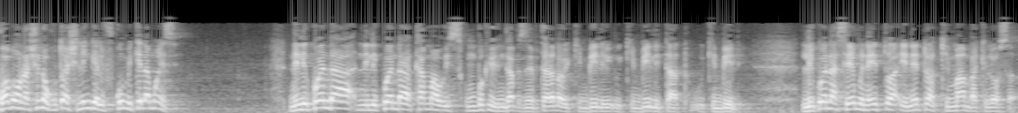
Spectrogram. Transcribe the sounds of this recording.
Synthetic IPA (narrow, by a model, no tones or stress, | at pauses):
kwambaunaʃindwakutɔaʃiliŋɡiɛlfu̥kumikilamwɛzi | nilikwɛndanilikwɛndakamawisi̥kumbukiviŋɡapɛzimɛpitalaɓawikimbiliwikimbilitatu̥wikimbili | nilikwɛndasɛhɛmuinaitwaʔinaitwakimambakilɔsa̰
